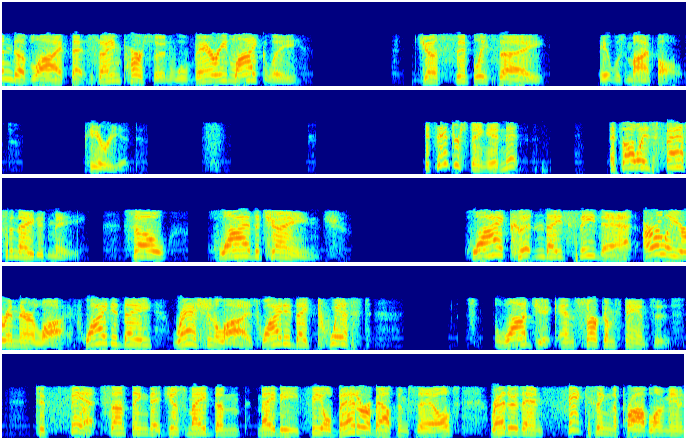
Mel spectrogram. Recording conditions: phone line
